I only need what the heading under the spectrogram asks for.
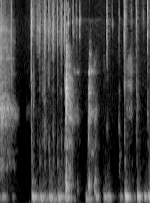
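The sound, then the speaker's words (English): Someone types a web address on a computer keyboard: quick bursts of clicking keystrokes that stop for a short pause, then resume in uneven clusters. “So Joel, let me see if I can type it in here.”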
